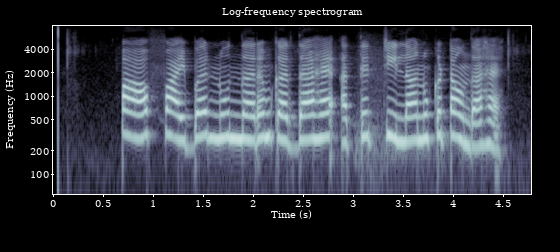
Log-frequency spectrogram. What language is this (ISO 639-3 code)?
pan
